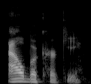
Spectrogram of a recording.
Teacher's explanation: That first R just poofs goes away. · Term: dissimilation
